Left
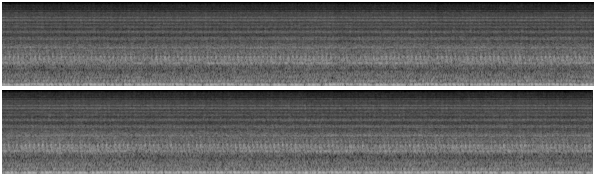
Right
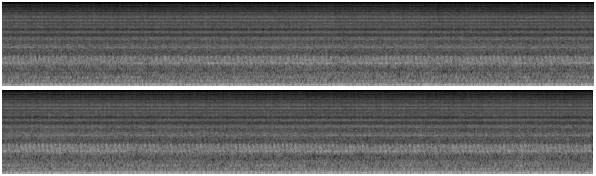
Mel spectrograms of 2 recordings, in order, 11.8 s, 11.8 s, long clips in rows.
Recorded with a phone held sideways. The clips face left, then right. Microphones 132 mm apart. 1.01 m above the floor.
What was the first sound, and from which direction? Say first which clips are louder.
An engine running: left 1 dB; 20° right (ahead or behind).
